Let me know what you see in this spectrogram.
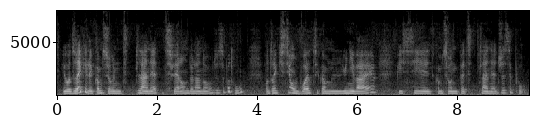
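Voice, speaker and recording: A woman, casually showing off her craft collection, chatty and hesitant with lots of fillers and soft laughs. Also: lowish voice, slight background noise. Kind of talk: casual show-and-tell.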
